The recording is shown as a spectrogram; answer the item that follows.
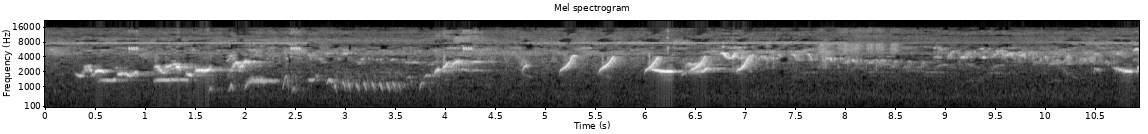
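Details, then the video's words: Wild white-eye song: a varied run of high twittering notes and a short trill. These give way to a series of sharp downslurred chips, a few per second, then fainter notes, over a thin insect hum. "Suara burung Pleci dialam bebas"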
